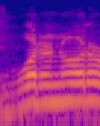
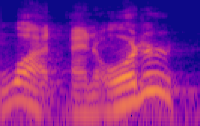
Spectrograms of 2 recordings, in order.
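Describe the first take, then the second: First: It is said as one falling exclamation. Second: It is said as two rising questions. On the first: The demand feels overwhelming. The speaker calls it wrong. "I don't think it should be read that way" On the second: Being ordered is met with defiant disbelief. The speaker calls it right. "I think we should change the inflection"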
